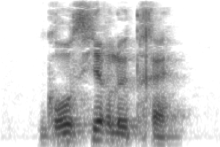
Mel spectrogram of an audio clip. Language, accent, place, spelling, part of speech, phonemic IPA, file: French, France, Lyon, grossir le trait, verb, /ɡʁo.siʁ lə tʁɛ/, LL-Q150 (fra)-grossir le trait.wav
- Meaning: to exaggerate, to caricature (often on purpose, so as to make something appear more clearly)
